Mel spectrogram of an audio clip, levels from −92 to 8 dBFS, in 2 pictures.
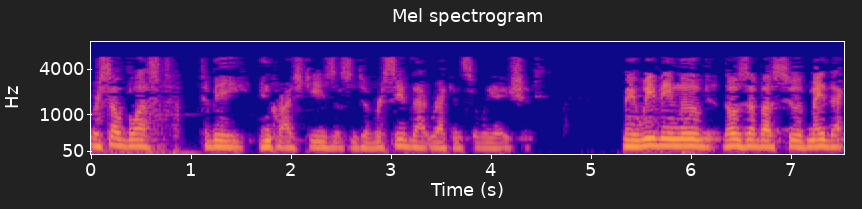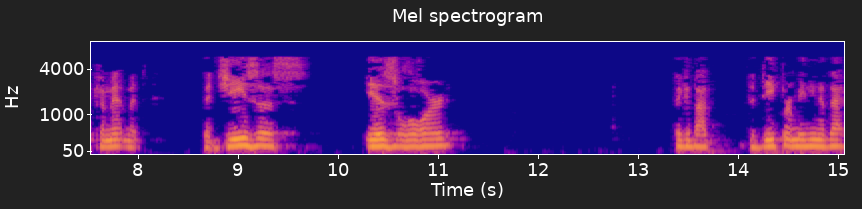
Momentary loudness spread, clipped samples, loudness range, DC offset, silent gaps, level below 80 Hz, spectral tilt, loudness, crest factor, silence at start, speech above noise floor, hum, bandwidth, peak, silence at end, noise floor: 15 LU; under 0.1%; 9 LU; under 0.1%; 10.05-10.13 s, 11.94-12.00 s, 13.06-13.10 s; -52 dBFS; -11.5 dB/octave; -22 LUFS; 20 dB; 0 s; 67 dB; none; 5.8 kHz; -2 dBFS; 0 s; -88 dBFS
